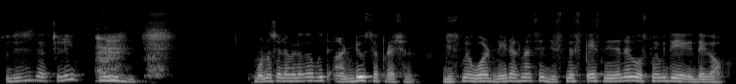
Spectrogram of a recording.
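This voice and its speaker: Speaking at a moderate pace in a slightly high, warm voice, this young man teaches medicine informally. His lecture mixes Hindi with English, he demonstrates speech patterns aloud, and he frequently clears his throat.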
